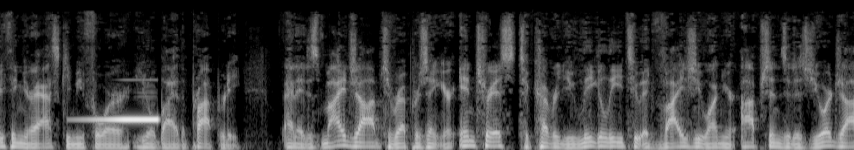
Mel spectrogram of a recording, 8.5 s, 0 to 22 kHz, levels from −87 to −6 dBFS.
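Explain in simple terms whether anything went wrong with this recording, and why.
A high, steady whistle rises out of the speech at 0.67 s, swells over about half a second until it is much louder than the talking, and cuts off at 1.61 s, just before "the property". This is loudspeaker feedback squeal: the microphone picked up the loudspeaker it was feeding, and one pitch, around 817 Hz, kept going round that loop, growing louder each pass.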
